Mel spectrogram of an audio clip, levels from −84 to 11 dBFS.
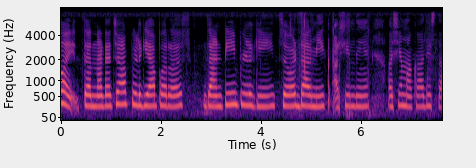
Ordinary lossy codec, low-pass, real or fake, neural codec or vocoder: MP3, 48 kbps; 7.2 kHz; real; none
